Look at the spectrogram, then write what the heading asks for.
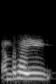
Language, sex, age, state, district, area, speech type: Bodo, female, 60+, Assam, Kokrajhar, rural, conversation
